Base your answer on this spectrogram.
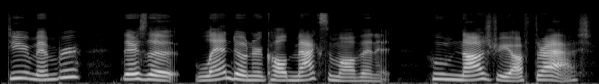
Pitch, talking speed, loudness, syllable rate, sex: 215 Hz, 130 wpm, -20 LUFS, 4.7 syllables/s, female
